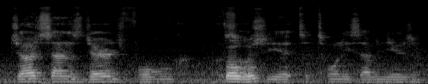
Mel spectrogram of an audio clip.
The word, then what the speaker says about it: Fogle: Fogle.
